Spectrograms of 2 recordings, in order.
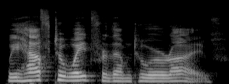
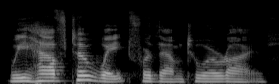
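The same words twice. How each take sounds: First: The sentence is said at a fast pace. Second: The sentence is said at a slow, careful pace.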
